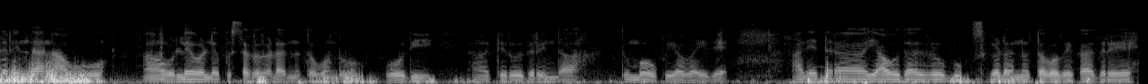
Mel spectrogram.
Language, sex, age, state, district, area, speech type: Kannada, male, 18-30, Karnataka, Chikkaballapur, rural, spontaneous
